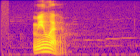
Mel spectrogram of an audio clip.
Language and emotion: Russian, positive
